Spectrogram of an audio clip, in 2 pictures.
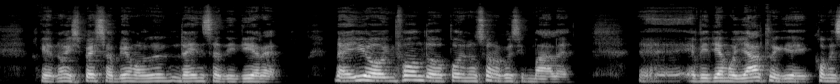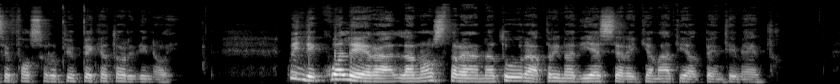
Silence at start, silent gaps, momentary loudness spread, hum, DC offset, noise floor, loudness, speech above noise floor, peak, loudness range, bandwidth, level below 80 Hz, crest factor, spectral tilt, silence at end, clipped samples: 0.4 s; none; 13 LU; none; under 0.1%; -66 dBFS; -17 LUFS; 50 dB; 0 dBFS; 8 LU; 17.5 kHz; -66 dBFS; 18 dB; -4.5 dB/octave; 0.7 s; under 0.1%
